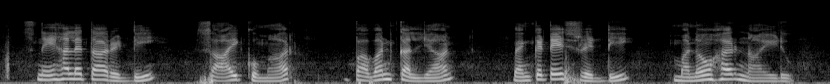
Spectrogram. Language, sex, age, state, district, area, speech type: Telugu, female, 18-30, Andhra Pradesh, Chittoor, rural, spontaneous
